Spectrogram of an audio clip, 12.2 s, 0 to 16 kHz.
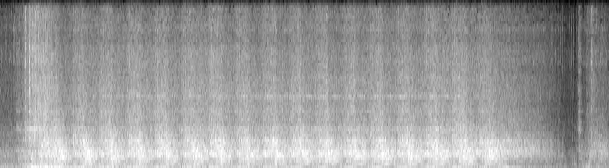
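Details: Hard revs with a steady pulsing beat about twice a second on a 1998 Jeep Cherokee 4.0L inline-six, 190k miles, AW4 automatic; it stalls at idle and knocks when revved; cause unknown.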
